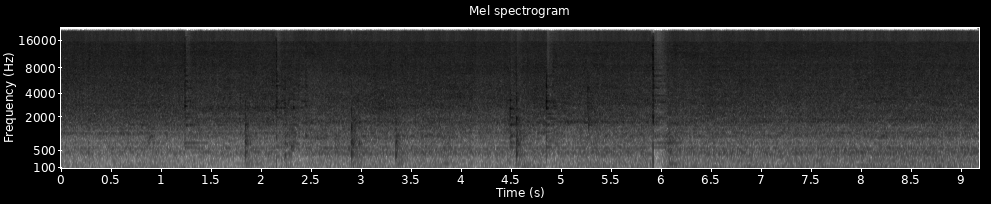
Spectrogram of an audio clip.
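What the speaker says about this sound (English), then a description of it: "Immediately add the seasoning, the chopped onions, scallion, the garlic, and the ginger." Chopped onions, scallion, garlic and ginger fry in hot oil with a steady, dense sizzle and hiss, broken by a few faint clicks and stirring taps, close up with no voices.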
